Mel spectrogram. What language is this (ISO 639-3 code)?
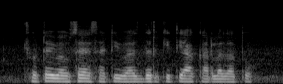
mar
